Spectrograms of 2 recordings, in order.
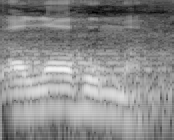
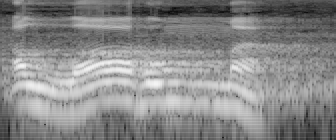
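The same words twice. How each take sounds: First: The l sound is short, not doubled. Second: The l sound is held long, doubled. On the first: The speaker calls it wrong. "karena lamnya tidak tasdid, dia baca" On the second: The speaker calls it right.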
